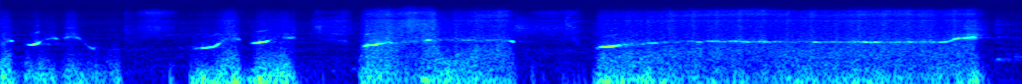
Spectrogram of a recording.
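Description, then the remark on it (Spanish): A person whistles an imitation of little birds singing: a few short chirping trills, then long sustained whistled notes that glide slightly upward, fairly loud, with no talking. “Y me faltó poner ahí los pajaritos. ¿Cómo es que le hizo serio?”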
